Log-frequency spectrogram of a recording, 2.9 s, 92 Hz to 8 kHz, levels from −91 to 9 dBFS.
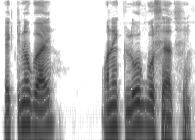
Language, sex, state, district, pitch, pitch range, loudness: Bengali, male, West Bengal, Cooch Behar, 130 Hz, 115-145 Hz, -16 LUFS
